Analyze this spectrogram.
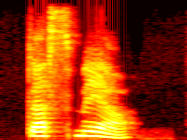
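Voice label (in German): "Meer", German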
